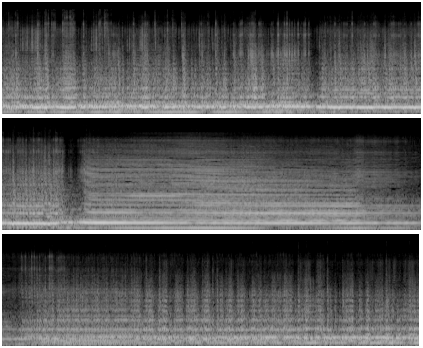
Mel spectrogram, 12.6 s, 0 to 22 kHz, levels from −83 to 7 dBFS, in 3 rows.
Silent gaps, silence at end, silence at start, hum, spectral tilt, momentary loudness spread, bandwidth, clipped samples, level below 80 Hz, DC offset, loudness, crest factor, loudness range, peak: none; 0 s; 0 s; none; -6 dB/octave; 7 LU; 11 kHz; under 0.1%; -42 dBFS; under 0.1%; -20 LUFS; 14 dB; 6 LU; -6 dBFS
